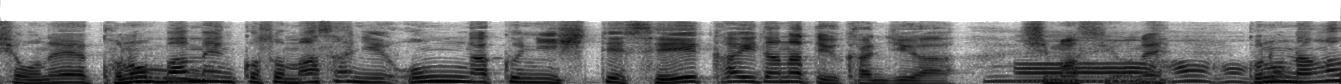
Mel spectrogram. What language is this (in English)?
Japanese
